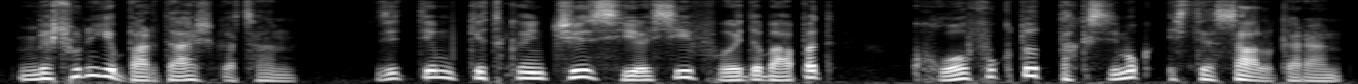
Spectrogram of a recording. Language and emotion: Kashmiri, angry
